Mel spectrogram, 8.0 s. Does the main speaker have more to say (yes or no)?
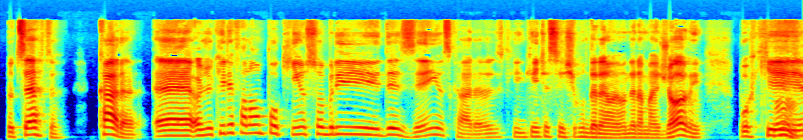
yes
